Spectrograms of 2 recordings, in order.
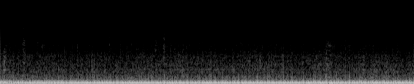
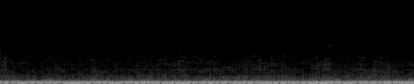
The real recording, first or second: first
